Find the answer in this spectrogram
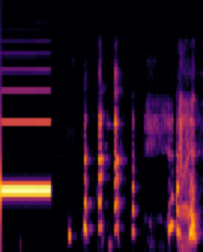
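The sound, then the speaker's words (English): A loud, steady censor beep holds one flat tone for under a second, then cuts off abruptly as people burst into laughter. “it's fairly obvious when you go back for all the beeps when you're talking about fucking stinking of onions could, and stuff.”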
